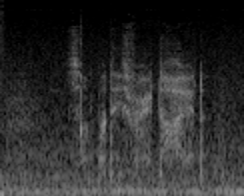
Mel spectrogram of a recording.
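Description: Whispered speech: a man whispering a short phrase, a little over a second long.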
